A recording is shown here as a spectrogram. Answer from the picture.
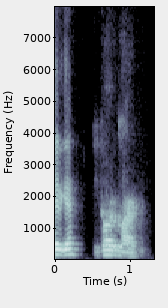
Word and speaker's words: Cardinal: Is it Cardina? Am I saying it right? Cardinal. Say it again. Dakota Cardinal. Cardinal, like the bird.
